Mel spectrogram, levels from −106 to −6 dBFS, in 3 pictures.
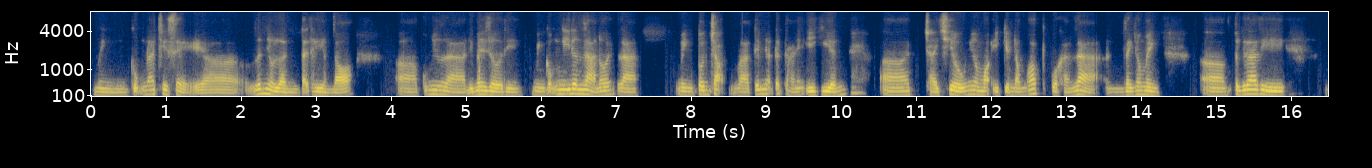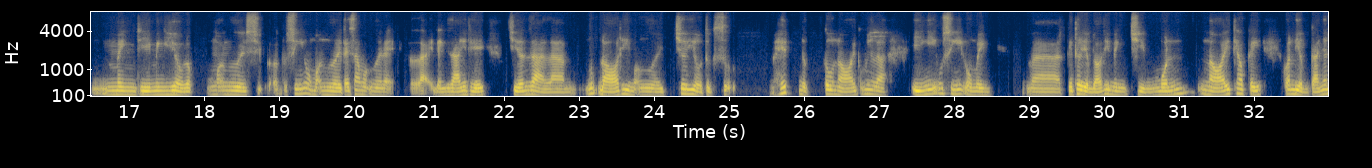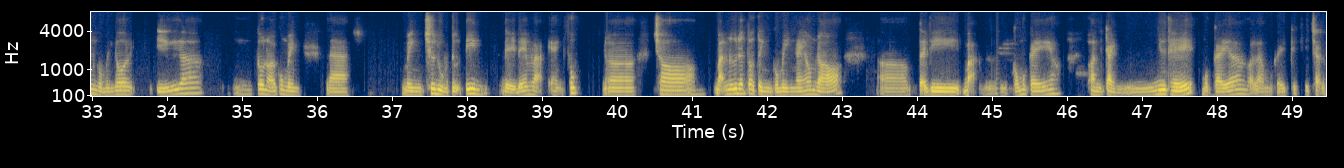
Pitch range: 120-150 Hz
